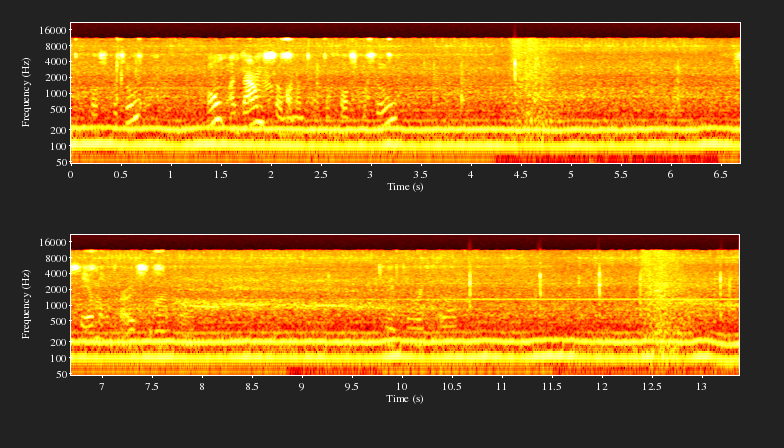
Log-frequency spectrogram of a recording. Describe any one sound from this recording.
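A vehicle engine drones steadily as an off-road truck drives along.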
